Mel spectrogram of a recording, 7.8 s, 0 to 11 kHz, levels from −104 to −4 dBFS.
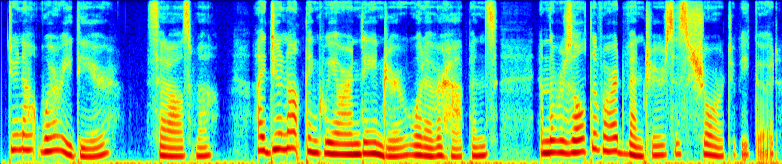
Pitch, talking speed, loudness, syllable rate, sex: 215 Hz, 205 wpm, -16 LUFS, 5.7 syllables/s, female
